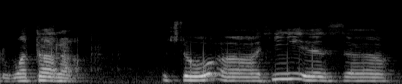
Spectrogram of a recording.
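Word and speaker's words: Ouattara: It's a it's a French uh uh way of writing basically a Muslim name called Watara.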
